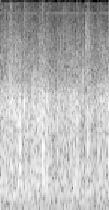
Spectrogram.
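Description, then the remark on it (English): An audience claps for Joe in a dense, steady burst of applause, many hands patting at once in a continuous crackling wash that holds level throughout with no voices on top. “Well, let's clap for Joe anyway, because Joe's awesome.”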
